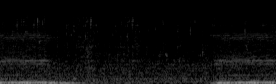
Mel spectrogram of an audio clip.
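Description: A man urinating at a urinal: a steady, hissing stream of liquid splashing into the bowl, fuller and louder at the start and again at the end, with no talking.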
